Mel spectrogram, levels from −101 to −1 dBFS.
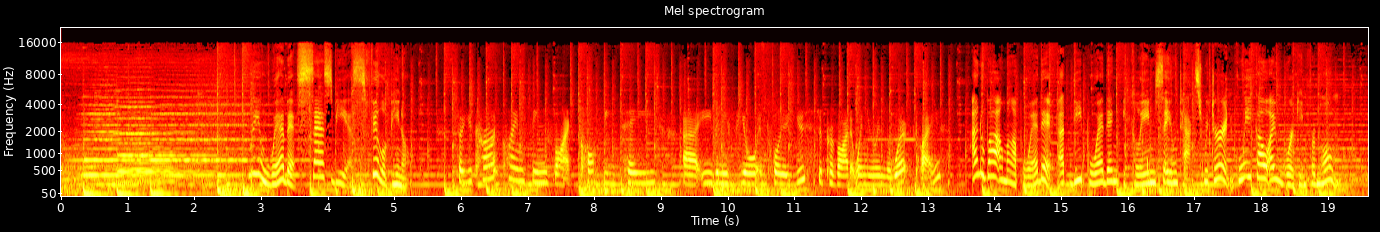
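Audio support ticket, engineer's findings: DAB burbling, 12.45 to 13.06 s: burbling over the programme for about 0.6 s. Weak reception; bit errors, probably under 1%, slip past error correction into the MP2 stream and corrupt sub-band samples and scale factors.

DAB burbling, 16.30 to 17.23 s: same burbling, about 0.9 s. Individual sub-bands jump in level frame by frame, which points to a few dozen corrupted frames. Receiver/antenna side, not the source.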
